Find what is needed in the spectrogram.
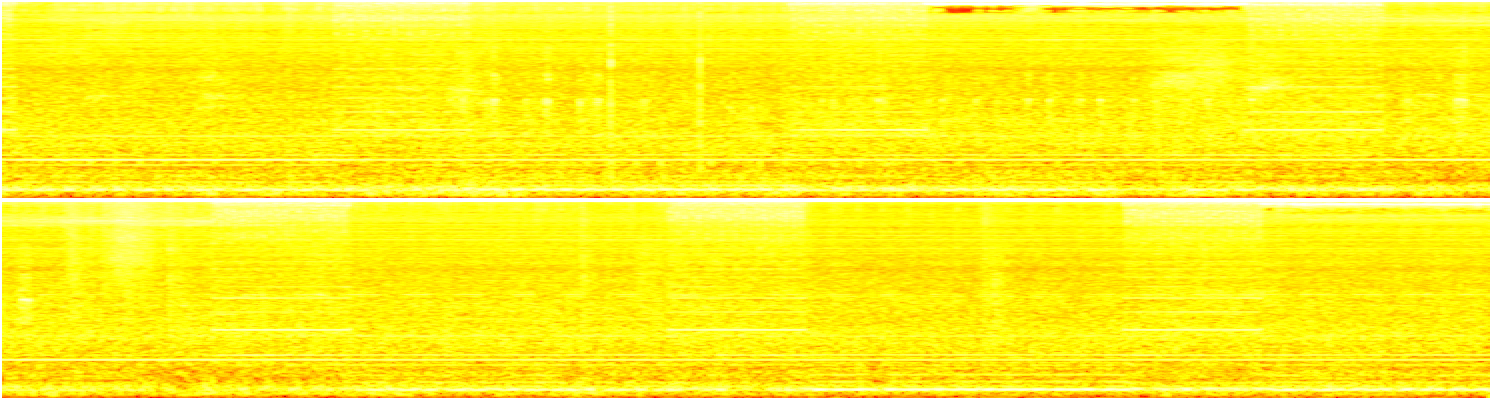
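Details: Prototype surgical drill boring through pig ear tissue: a steady low motor hum with a repeating tonal whine and a brief dip mid-clip.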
